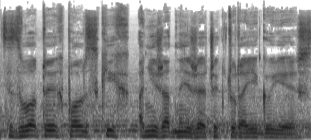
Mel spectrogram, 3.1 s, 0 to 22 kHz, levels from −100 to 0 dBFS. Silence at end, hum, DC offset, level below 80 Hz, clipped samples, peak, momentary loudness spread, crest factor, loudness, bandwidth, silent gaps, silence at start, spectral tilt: 0 s; none; under 0.1%; -54 dBFS; under 0.1%; 0 dBFS; 3 LU; 14 dB; -15 LUFS; over 20 kHz; none; 0 s; -3.5 dB/octave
